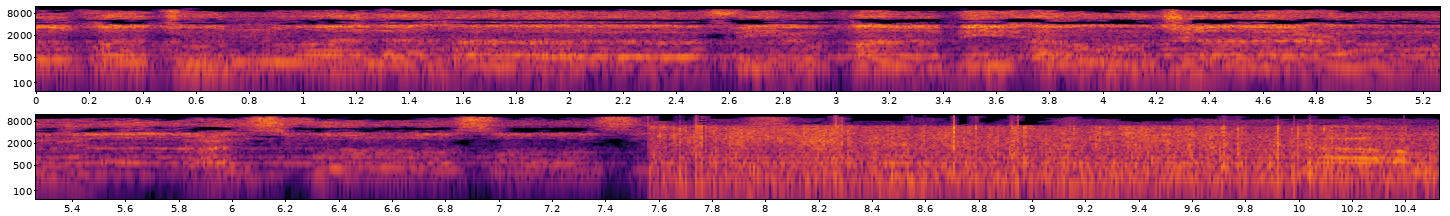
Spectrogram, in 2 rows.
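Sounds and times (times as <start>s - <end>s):
speech: 0.0s - 9.2s, 10.2s - 10.5s
shelling explosion on residential towers: 7.6s - 10.5s.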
